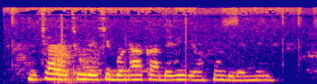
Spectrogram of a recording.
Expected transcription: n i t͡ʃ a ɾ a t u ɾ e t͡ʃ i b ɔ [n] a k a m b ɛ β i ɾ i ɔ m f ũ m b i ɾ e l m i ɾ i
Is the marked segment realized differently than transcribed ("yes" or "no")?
no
